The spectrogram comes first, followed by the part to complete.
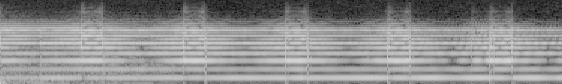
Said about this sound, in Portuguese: E para começar, vamos logo com a faixa representando tudo o que vimos sentindo há quatro anos,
